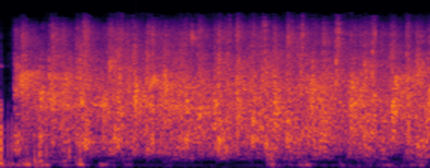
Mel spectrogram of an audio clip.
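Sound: audience applause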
